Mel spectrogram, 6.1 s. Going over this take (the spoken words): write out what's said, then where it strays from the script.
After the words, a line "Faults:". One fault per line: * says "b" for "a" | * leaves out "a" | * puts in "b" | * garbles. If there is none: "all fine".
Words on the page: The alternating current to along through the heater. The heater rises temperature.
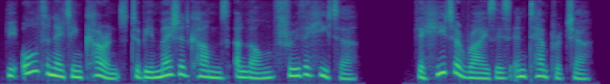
The alternating current to be measured comes along through the heater. The heater rises in temperature.
Faults:
* puts in "be measured comes"
* puts in "in"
